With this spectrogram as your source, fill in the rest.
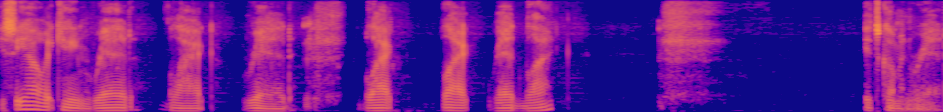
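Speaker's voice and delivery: mock low-volume confiding tone. Retelling how Pa advises you at the roulette table: imitating Pa talking quietly. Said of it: "talking at a level where only you can hear it".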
